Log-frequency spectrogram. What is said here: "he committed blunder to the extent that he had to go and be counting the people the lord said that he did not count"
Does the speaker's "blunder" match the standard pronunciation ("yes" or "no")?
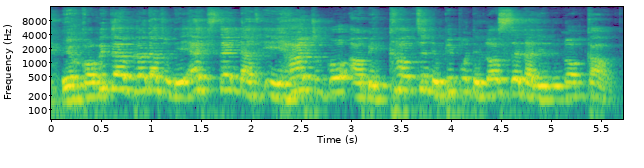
no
